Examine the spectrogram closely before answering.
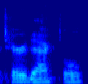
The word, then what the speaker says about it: pterodactyl: can't you hear a pterodactyl going into the bathroom how come there's no pee he is silent as I say the p is silent yeah that was I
